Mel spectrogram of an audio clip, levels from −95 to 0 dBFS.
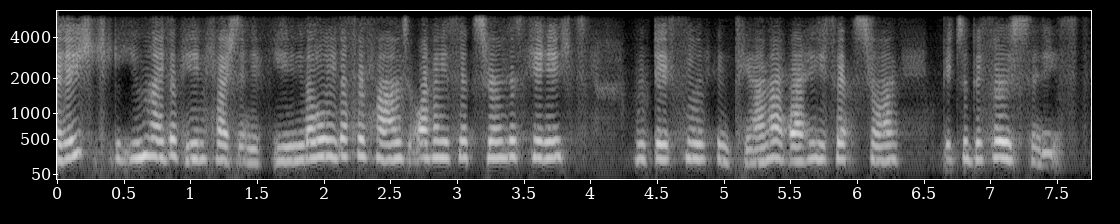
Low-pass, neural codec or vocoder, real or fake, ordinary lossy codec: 5.4 kHz; codec, 16 kHz, 0.5 kbps, FreqCodec, smaller model; fake; none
